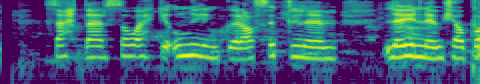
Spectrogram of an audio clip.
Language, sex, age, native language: Icelandic, male, 13, Icelandic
